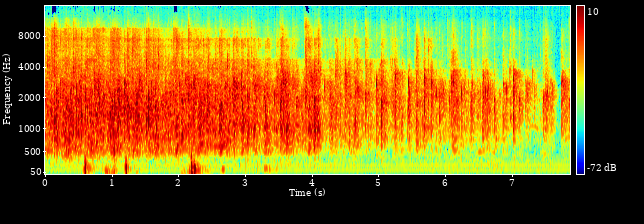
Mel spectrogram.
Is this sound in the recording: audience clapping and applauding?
yes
